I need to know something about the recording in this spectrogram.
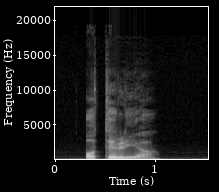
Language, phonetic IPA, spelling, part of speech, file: Polish, [ɔˈtɨlʲja], Otylia, proper noun, Pl-Otylia.ogg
